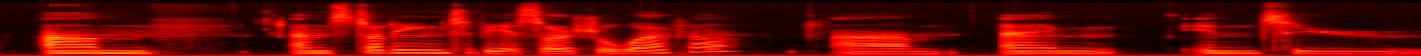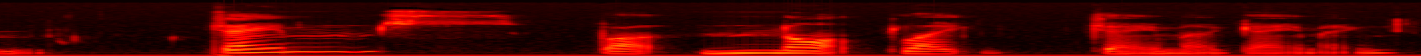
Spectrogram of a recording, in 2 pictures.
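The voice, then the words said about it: Australian accent. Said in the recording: “I live in Australia. You could probably tell that by the accent”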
